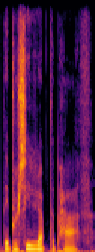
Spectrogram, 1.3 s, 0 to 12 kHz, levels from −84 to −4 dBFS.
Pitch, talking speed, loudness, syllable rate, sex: 155 Hz, 235 wpm, -17 LUFS, 5.7 syllables/s, female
